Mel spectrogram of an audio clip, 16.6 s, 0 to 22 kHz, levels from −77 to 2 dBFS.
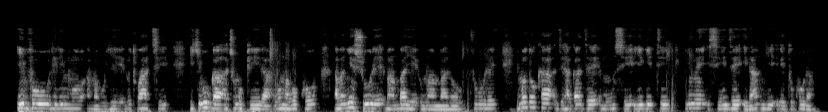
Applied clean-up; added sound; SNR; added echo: neural mask model DeepFilterNet 3.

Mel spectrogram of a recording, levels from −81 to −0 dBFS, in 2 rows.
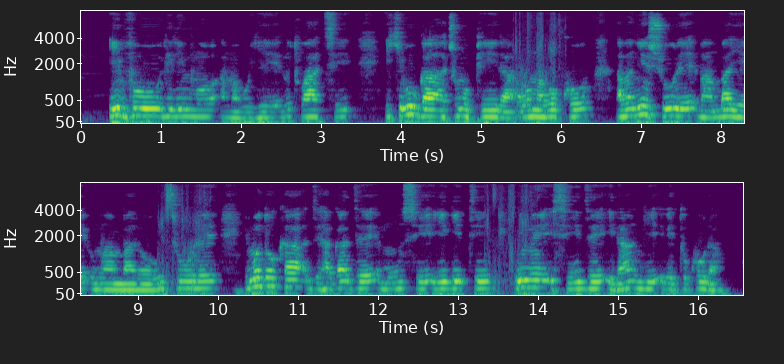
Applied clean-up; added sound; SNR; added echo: neural separator model SepFormer DNS4.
